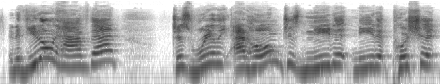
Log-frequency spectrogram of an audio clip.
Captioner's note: none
